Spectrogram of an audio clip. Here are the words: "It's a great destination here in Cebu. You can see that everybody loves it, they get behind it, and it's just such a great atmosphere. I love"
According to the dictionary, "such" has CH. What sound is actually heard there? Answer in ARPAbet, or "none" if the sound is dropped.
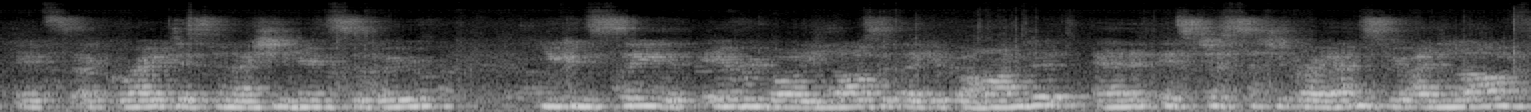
CH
